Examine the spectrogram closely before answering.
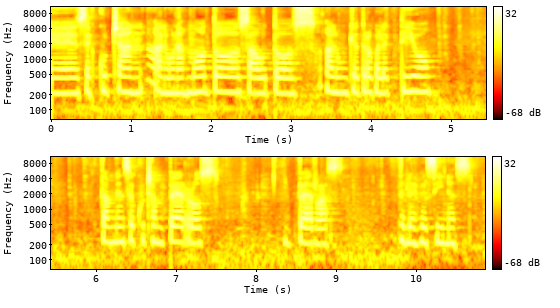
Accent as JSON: {"language": "Spanish", "town": "San Nicolás", "region": "Buenos Aires Province", "country": "Argentina", "moved": "as an adult", "lives_now": "Buenos Aires, Argentina", "said": "Yo soy del interior, de San Nicolás. Y me vine a los 18 a ir acá y estudiar música y seguir estudiando violonchelo"}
